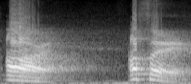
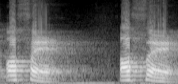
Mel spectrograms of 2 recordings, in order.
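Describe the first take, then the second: First: "R" and "Offer" ending in a curled-tongue R; demonstrating retroflex R in "R" and "Offer". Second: R-less "Offer", final vowel held; silent final R. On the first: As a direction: curl the tongue back on the R of "Offer". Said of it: "le R rétroflexe". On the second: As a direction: stretch the last vowel of "Offer" and drop the R. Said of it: "On tire sur la voyelle qui vient juste avant". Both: Shown as a demonstration.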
